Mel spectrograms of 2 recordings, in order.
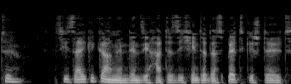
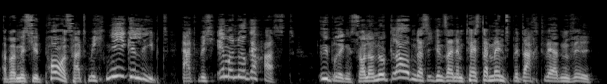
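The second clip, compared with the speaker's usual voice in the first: much higher and louder, venom in every word; spiteful shrill outburst; 8 semitones higher, 4 dB louder than usual. A narrator's reading. Cibot lashes out at both friends, higher and louder. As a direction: spit the words like pistol shots. Cibot complaining about Pons.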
